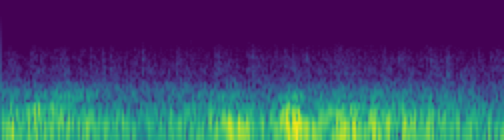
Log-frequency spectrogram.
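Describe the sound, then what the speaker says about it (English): Thunder and rain in the video game The Room: Old Sins, a deep steady rumble of rolling thunder over constant rainfall that swells briefly midway, heard alone with no voices. "I love the thunder sound."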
